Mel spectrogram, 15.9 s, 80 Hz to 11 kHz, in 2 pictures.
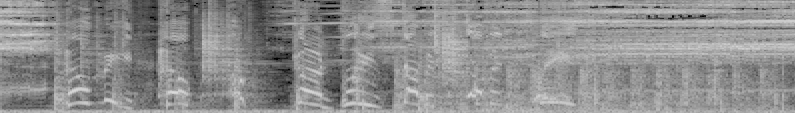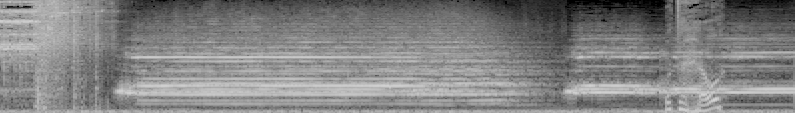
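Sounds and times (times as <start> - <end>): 
clattering train wheels: 0.0 - 9.2
heritage railway train rumbling as it arrives: 0.0 - 15.8
speech: 0.6 - 8.5, 14.6 - 15.3
heritage railway train horn blast: 9.1 - 15.8.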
